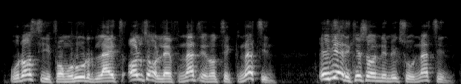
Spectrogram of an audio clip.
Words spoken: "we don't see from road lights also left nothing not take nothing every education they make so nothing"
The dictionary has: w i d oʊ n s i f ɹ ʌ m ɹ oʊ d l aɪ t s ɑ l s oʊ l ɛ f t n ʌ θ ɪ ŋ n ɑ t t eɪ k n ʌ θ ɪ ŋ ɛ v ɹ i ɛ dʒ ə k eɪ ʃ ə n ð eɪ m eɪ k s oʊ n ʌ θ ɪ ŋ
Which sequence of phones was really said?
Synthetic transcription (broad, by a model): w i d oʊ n s i f ɹ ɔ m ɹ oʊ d l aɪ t ɑ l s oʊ l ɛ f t n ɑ t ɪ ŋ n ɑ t t eɪ k n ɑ t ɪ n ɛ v i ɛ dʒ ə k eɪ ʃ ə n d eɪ m eɪ k s oʊ n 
